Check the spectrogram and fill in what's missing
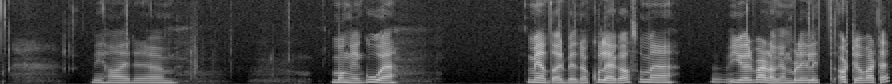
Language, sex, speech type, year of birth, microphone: Norwegian, female, spontaneous, 1972, Sennheiser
